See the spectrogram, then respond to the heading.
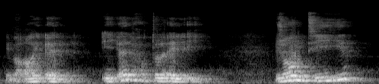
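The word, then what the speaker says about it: gentil: جونتي ال بتتنطق اون جونتي كده ال ما بتتنطقش جونتي وحلو.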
